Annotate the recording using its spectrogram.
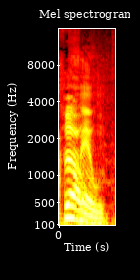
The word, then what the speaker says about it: Feud: Se llama Feud, Feud, no sé cómo se pronuncia, sorry, pero busca Feud.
